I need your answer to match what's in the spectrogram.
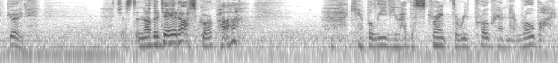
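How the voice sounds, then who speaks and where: A man's voice: fairly high pitch, a little slow, noisy background, close to an everyday voice. A young man with an American accent, acting as a devoted, wry young superhero in a video game cutscene. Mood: relieved, wry. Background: loud music.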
